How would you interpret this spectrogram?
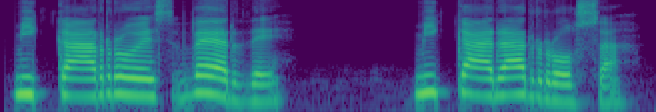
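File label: mi carro es verde mi cara rosa, Spanish, female, slow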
